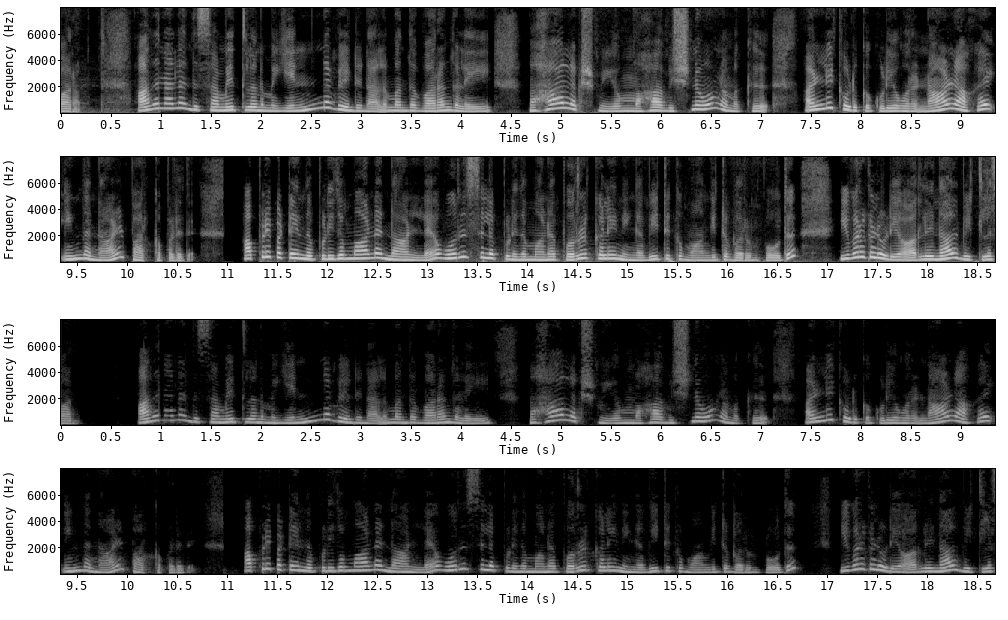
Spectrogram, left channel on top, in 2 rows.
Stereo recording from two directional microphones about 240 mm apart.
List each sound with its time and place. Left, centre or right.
0.8 s a woman's voice: left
